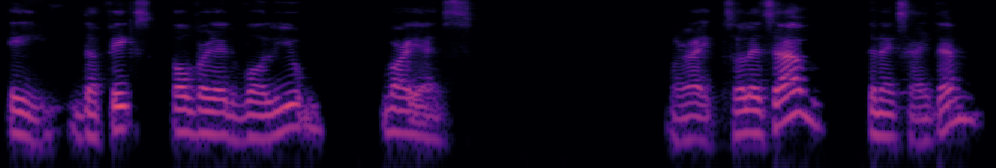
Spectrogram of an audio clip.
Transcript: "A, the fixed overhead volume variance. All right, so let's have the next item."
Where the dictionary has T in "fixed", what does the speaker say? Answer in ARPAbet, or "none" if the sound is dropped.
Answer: none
